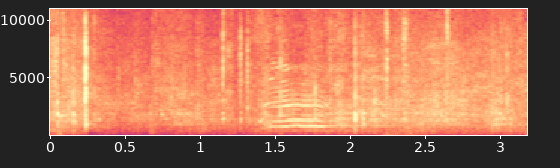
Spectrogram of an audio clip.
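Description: Sticks crack against a ball on ice.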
